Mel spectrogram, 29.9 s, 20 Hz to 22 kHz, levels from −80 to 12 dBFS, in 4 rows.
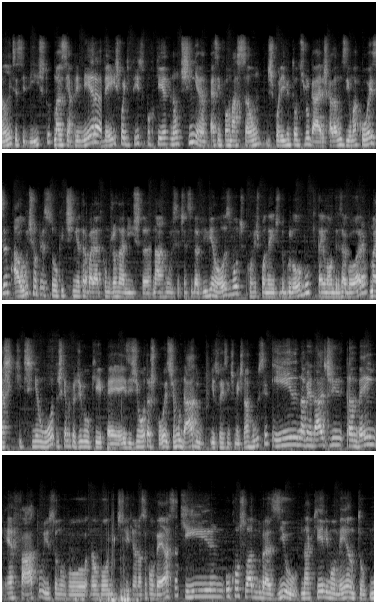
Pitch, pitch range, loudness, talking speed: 140 Hz, 120-165 Hz, -16 LUFS, 185 wpm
